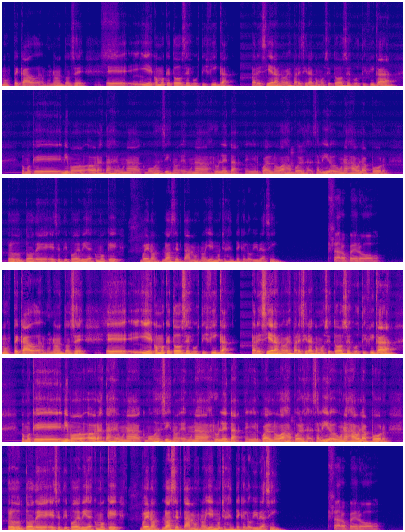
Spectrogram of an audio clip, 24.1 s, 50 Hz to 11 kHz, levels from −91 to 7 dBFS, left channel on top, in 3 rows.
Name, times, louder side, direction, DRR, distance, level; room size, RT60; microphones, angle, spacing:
voice 1, 0.0-4.6 5.0-18.5 18.8-21.6, right 8 dB, 70° right, 0.3 m, -23 dB
voice 2, 2.0-2.9 13.8-14.2 22.6-23.7, right 1 dB, 5° right, 0.5 m, -33 dB
sound 1, 4.8-18.5, right 3 dB, 35° right, 7.2 m, -56 dB
head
